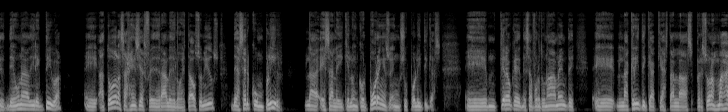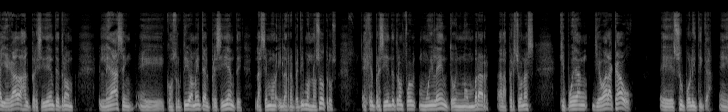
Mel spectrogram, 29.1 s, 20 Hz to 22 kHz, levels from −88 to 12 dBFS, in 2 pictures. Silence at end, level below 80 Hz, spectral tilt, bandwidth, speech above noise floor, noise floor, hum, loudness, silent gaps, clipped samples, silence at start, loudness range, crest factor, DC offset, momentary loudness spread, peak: 0 s; -70 dBFS; -5.5 dB/octave; 14.5 kHz; 54 dB; -82 dBFS; none; -29 LUFS; none; under 0.1%; 0 s; 2 LU; 16 dB; under 0.1%; 9 LU; -14 dBFS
